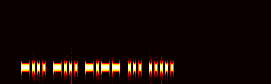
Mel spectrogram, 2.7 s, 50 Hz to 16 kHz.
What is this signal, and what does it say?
Morse code, heard as a keyed tone, about 44 wpm, 700 Hz. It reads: BBYS5
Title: Code Groups - 5 Letter:Numbers - 45wpm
